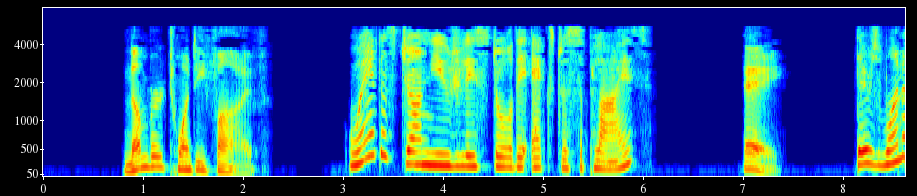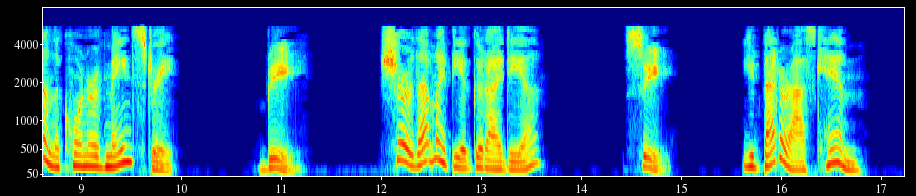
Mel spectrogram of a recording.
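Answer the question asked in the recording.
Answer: C: You'd better ask him.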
